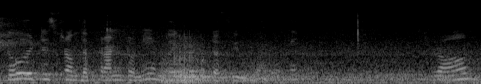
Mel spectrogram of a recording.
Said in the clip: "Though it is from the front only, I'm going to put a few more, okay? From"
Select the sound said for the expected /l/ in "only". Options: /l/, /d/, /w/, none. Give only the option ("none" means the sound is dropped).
none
